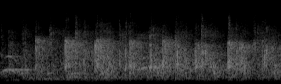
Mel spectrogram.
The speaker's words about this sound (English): So clap yourselves.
